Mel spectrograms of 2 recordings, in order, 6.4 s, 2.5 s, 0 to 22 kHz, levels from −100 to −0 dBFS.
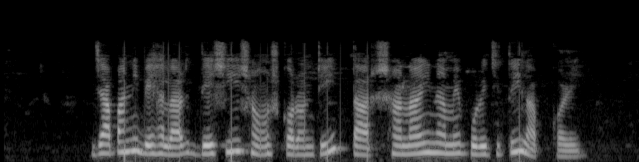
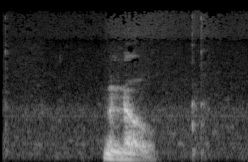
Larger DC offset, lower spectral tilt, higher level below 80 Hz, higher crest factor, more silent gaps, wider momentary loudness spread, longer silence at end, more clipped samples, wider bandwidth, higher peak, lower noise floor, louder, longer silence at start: neither; second, -4 dB/octave vs -8 dB/octave; second, -72 dBFS vs -54 dBFS; about the same, 18 dB vs 20 dB; neither; second, 9 LU vs 25 LU; about the same, 0.6 s vs 0.55 s; neither; second, 7.8 kHz vs 16.5 kHz; second, -20 dBFS vs -10 dBFS; first, -83 dBFS vs -61 dBFS; second, -37 LUFS vs -26 LUFS; second, 0.9 s vs 1.05 s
